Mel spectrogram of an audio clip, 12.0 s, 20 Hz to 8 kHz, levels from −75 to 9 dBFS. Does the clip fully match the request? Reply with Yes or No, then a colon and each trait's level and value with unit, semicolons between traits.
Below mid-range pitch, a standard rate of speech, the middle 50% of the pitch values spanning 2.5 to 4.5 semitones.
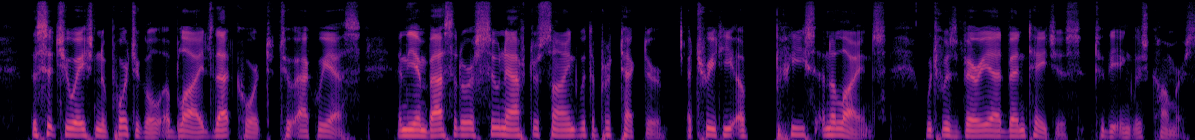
Yes: low, 125 Hz; average, 160 wpm; average, 3.1 semitones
